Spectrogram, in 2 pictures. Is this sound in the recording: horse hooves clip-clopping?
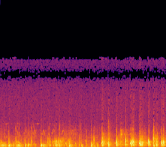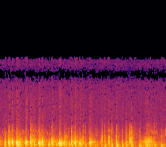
yes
